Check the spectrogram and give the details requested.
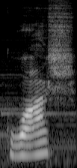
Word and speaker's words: gouache: of our project is wash paint doesn't sound like it's spelt it's geo you a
